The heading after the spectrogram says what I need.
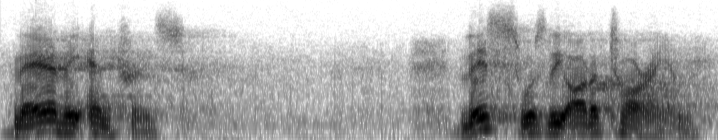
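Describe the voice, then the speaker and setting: Earnest young assistant, echoey old radio. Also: male voice, mid-range voice, sing-song. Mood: grave narration. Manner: dramatic, deliberate, respectful. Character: earnest young research assistant, man, intense and awed. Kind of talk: old radio drama acting. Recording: echoey, dull vintage radio recording.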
